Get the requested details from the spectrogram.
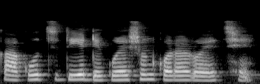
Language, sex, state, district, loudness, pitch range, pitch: Bengali, female, Tripura, West Tripura, -16 LUFS, 200-225 Hz, 205 Hz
